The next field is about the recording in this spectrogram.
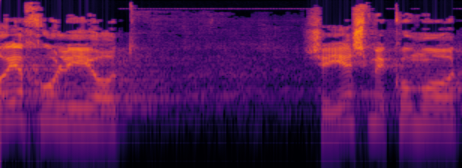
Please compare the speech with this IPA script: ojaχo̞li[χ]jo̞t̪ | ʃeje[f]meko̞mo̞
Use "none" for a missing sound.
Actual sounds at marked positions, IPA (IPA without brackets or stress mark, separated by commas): none, ʃ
